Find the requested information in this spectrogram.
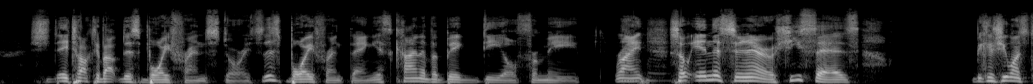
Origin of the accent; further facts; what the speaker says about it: United States; Yeah, I'm American.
